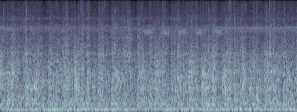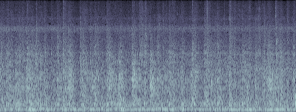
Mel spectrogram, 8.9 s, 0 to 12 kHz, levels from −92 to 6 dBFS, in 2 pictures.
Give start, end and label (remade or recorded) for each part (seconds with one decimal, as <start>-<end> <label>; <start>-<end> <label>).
0.0-1.0 remade; 1.0-8.9 recorded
